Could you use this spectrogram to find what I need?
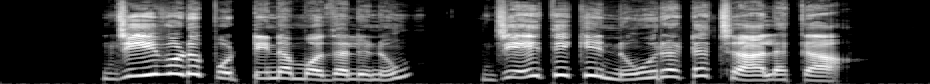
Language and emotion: Telugu, neutral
